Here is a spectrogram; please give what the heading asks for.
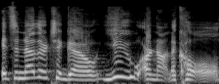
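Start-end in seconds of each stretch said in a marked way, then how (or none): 1.0-2.2 put-on curt, snippy, sassy, attitude-laden tone. Contrasting two ways a teacher could react: imitating a snippy attitude. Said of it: "With an attitude immediately".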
